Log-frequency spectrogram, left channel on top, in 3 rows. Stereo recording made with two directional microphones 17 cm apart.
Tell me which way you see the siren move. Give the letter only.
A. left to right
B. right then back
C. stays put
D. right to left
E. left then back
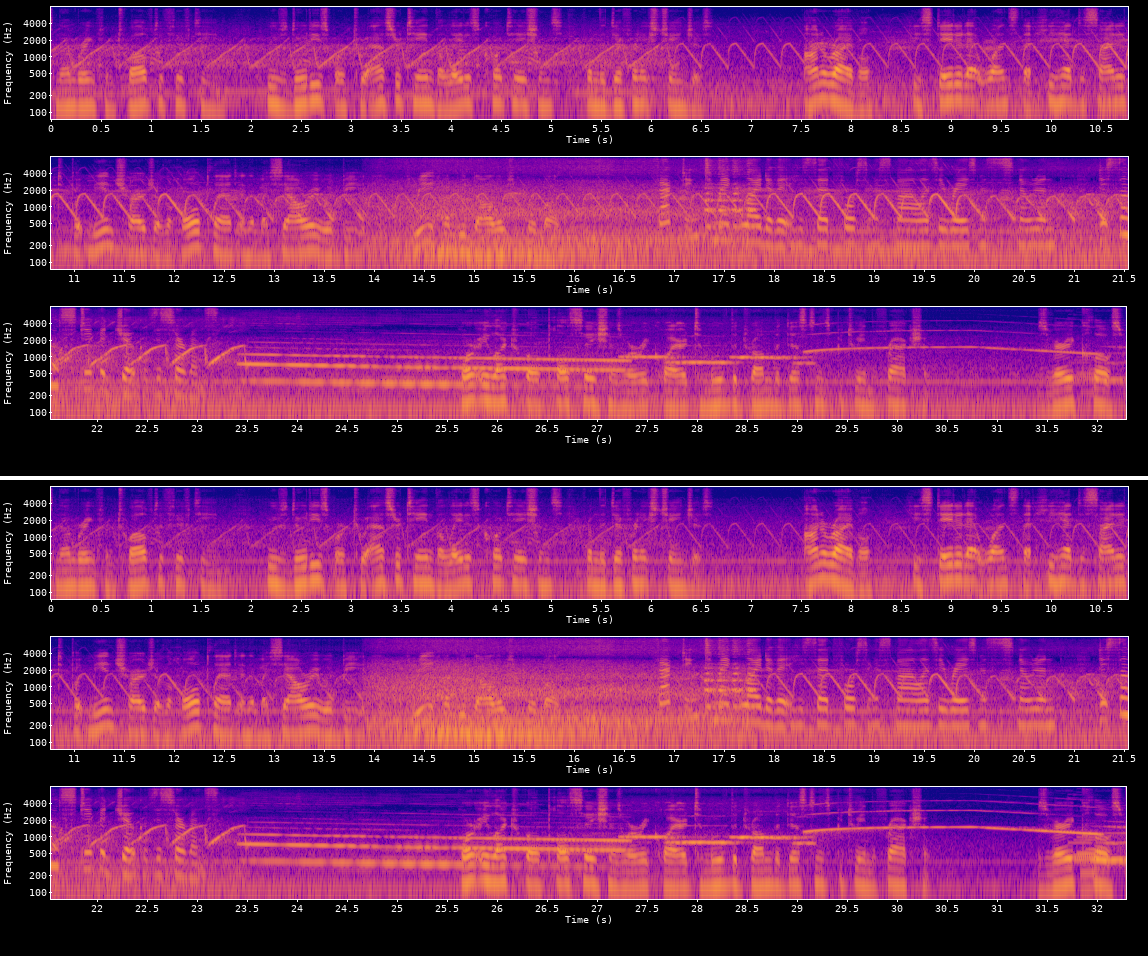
A.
